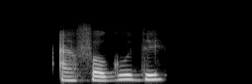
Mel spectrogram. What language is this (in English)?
Gen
